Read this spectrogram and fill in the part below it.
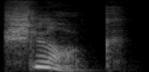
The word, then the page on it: schlock: British English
